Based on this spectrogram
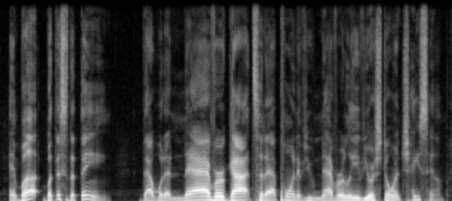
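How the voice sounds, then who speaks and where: A man's fairly high, animated voice with lively intonation, on a very clean recording with a silent background. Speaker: podcast host. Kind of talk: casual podcast chat. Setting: indoor studio. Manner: fast.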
